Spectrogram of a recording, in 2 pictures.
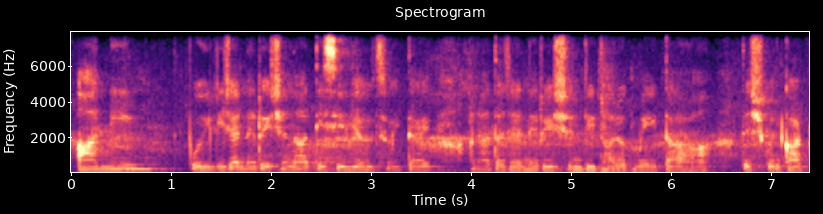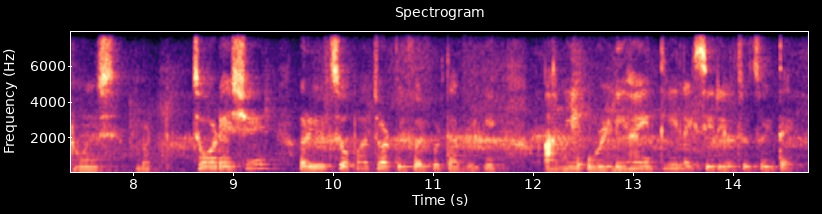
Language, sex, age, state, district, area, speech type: Goan Konkani, female, 18-30, Goa, Sanguem, rural, spontaneous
